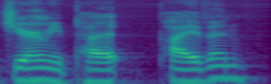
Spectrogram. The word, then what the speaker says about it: Jeremy Piven: order to get back to heaven it was jeremy piven did i say his name right yes see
